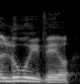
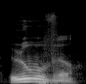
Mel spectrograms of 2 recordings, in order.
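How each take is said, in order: First: The name is said the nonlocal way. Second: The name is said the local way. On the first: The speaker calls it wrong. "Not not Louisville" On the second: The speaker calls it right. "that's how you pronounce it"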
